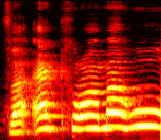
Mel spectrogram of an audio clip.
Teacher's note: മേലെ മുൻപല്ലിൻ്റെ അറ്റം താഴെ ചുണ്ടിൻ്റെ ഉൾവശത്ത് നനഞ്ഞ ഭാഗത്ത് കൊണ്ടുവച്ചിട്ട് ഉച്ചരിക്കുക കേട്ടോ.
